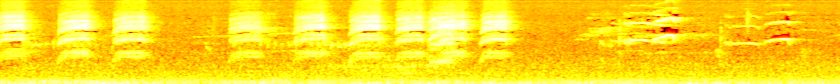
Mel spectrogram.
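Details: Australian galah screeching: a run of harsh, grating shrieks in quick pairs and groups, then softer upward-sweeping squeaky calls toward the end, with low background hum.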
